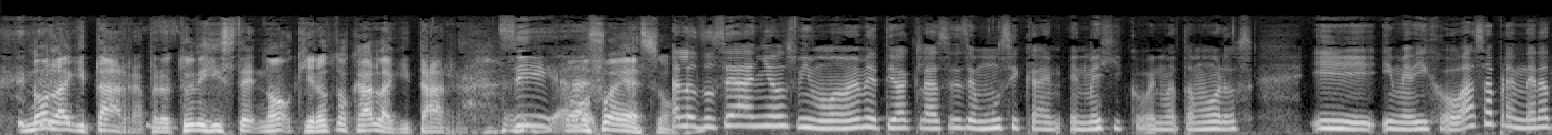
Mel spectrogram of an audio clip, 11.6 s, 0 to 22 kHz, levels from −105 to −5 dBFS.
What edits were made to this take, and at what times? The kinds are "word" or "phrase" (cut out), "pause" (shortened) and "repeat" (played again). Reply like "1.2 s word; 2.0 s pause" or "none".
none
